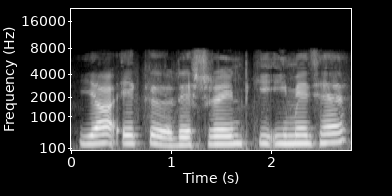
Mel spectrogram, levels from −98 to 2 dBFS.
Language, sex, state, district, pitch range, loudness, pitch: Hindi, female, Bihar, Patna, 185-200 Hz, -14 LUFS, 195 Hz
